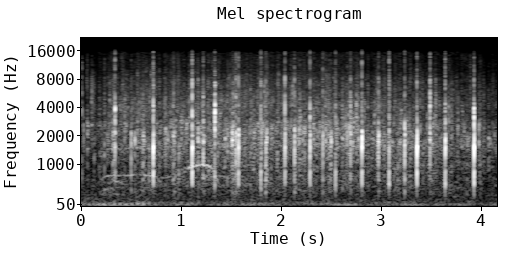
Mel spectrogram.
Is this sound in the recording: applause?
yes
